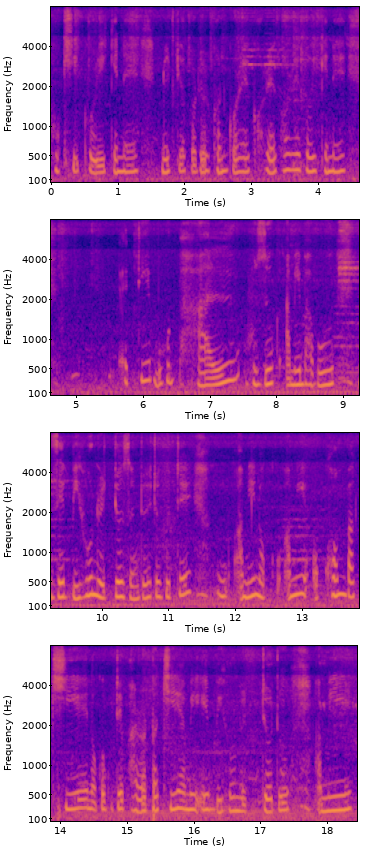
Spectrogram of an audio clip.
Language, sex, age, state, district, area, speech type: Assamese, female, 18-30, Assam, Morigaon, rural, spontaneous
